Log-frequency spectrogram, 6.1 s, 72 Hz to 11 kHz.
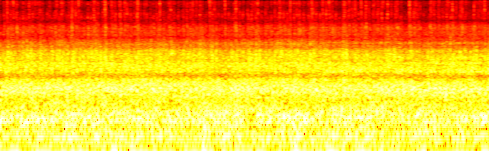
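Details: Alvis Leonides Mk 25 radial engine in a Percival P.56 Provost trainer on a ground run: deep, steady rumbling idle with an even beat and no misses or knocks, a settled, clean normal idle.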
